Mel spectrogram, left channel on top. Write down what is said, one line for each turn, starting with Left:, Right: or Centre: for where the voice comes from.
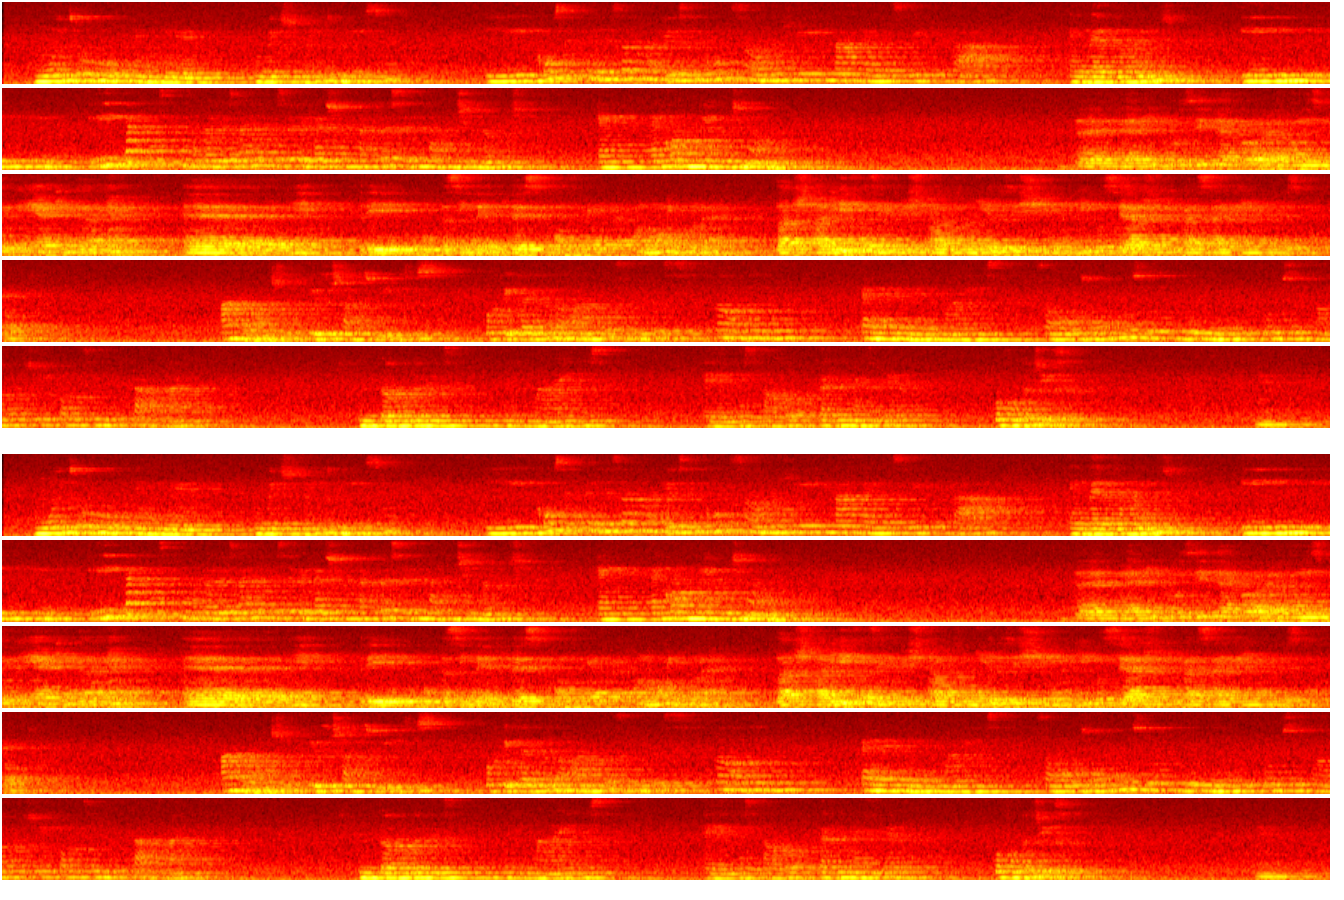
Right: muito é, investimento nisso. E com certeza eles têm condição de ah, eh, se equipar eh, belicamente e, e, e está crescendo cada vez mais. Você vê que a China está crescendo, está um gigante eh, na economia mundial.
Left: É, é, inclusive, agora vamos ver quem é que ganha é, entre o, con- assim, dentro desse confronto econômico, né, das tarifas entre Estados Unidos e China. Quem você acha que vai sair ganhando desse confronto?
Right: Ah, eu acho que os Estados Unidos, porque querendo ou não, ainda assim eles são eh, mais são os donos do, do mundo quando se fala de potência militar, né? Então, eles têm mais é, respaldo para ganhar essa guerra por conta disso.
Left: Hum,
